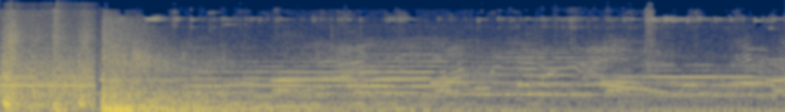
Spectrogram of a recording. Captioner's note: sounds of kids at a playground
